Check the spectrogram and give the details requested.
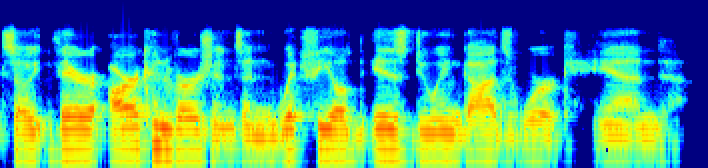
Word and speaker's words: Whitefield: us to whitfield so i know it looks like whitefield the pronunciation is whitfield the brits like to do that to us from time to time um whitfield had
